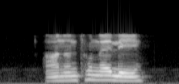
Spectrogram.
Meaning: unacceptable, inadmissible
- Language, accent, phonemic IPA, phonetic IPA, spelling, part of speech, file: Armenian, Eastern Armenian, /ɑnənduneˈli/, [ɑnəndunelí], անընդունելի, adjective, Hy-անընդունելի.ogg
